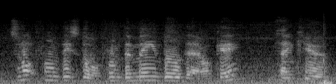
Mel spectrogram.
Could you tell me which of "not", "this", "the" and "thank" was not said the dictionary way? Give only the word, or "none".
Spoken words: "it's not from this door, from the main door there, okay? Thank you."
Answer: none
